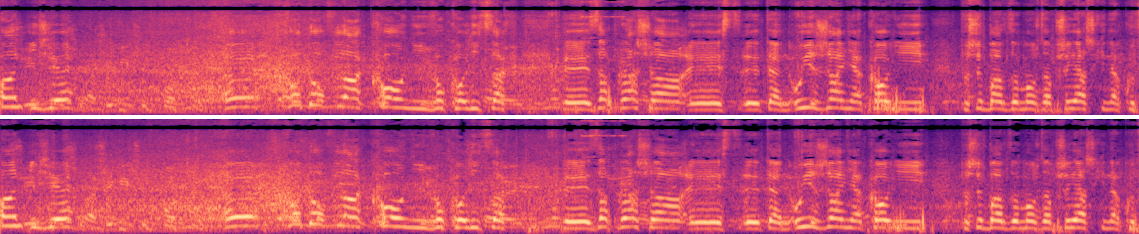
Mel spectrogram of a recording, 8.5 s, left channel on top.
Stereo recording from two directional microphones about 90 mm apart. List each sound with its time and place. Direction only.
0.0 s speech: 15° left (ahead or behind)
1.5 s speech: 40° left (ahead or behind)
2.3 s speech: 20° left (ahead or behind)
